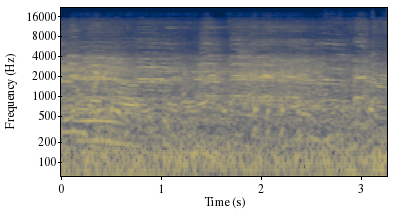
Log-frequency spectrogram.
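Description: Gamecock stag roosters crow at a busy pet market, their calls moderately loud within a dense wash of clucking and crowd noise.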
